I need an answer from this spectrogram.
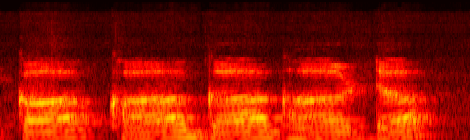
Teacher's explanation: का वर्ग का उच्चारण स्थान है कंठस्थ, जिसमें वर्ड आते हैं का, खा, गा, घा, ड।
